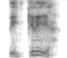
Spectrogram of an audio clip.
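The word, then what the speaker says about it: πικρία: Más o menos se pronuncia picría y aparte de amargura dice que es algo punzante.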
